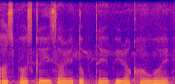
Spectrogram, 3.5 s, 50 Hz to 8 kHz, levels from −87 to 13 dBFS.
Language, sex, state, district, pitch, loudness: Hindi, female, Arunachal Pradesh, Papum Pare, 195 Hz, -17 LUFS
